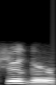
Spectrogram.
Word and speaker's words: Suga: new leader of japan suga is is spelled like sugar but with no r on the end as suga as the new leader in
